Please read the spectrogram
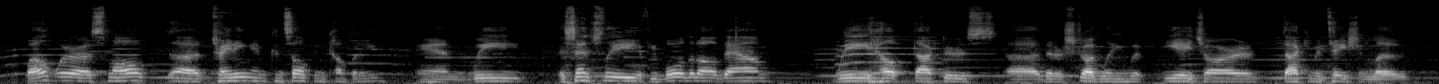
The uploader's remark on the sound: MGMA's Live From Orlando podcast series. Outside of the exhibit hall floor in Orlando while attending MGMA's Financial and Operations Conference.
